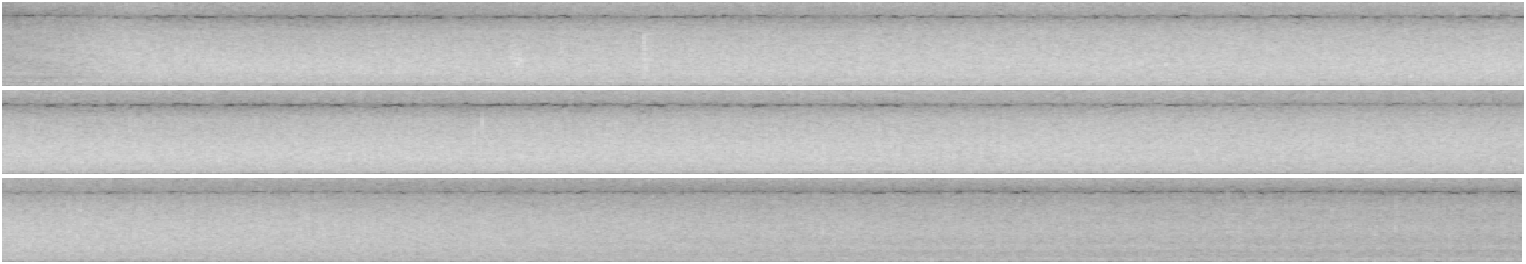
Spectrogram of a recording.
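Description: A river in the Wynoochee Valley of the Olympic Mountains rushes past in the rain, a loud, steady broadband roar of flowing water close by, unbroken throughout.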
